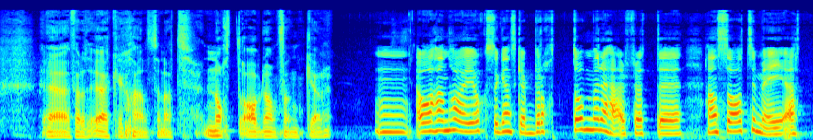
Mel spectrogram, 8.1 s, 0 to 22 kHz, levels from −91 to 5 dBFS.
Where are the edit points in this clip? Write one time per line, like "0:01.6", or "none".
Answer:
none

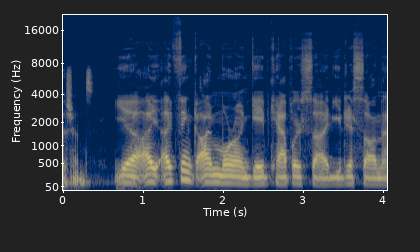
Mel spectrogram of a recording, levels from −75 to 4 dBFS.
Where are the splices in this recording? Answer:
none

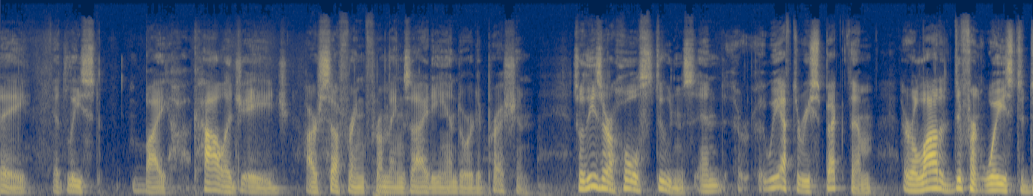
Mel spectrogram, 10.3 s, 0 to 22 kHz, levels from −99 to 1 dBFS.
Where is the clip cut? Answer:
0:01.9
0:03.0
0:08.9

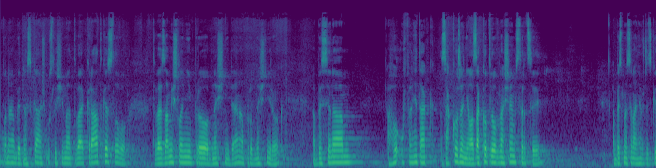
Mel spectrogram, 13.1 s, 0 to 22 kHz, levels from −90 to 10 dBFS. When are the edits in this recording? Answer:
none

